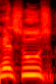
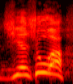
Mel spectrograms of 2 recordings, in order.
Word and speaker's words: Yeshua: Otros dicen que el nombre de Jesús está relacionado con el Dios griego Zeus. Entonces, que tampoco se debe pronunciar Jesús. Que nosotros debemos pronunciar es Yeshua.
